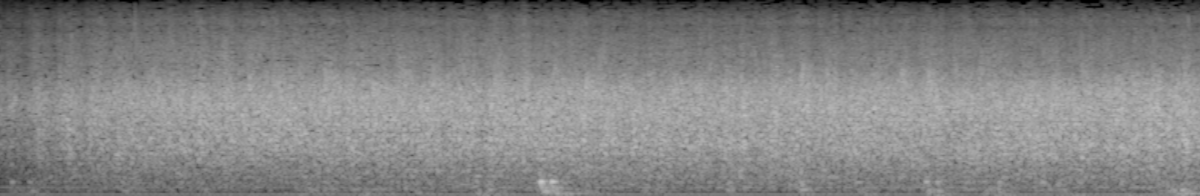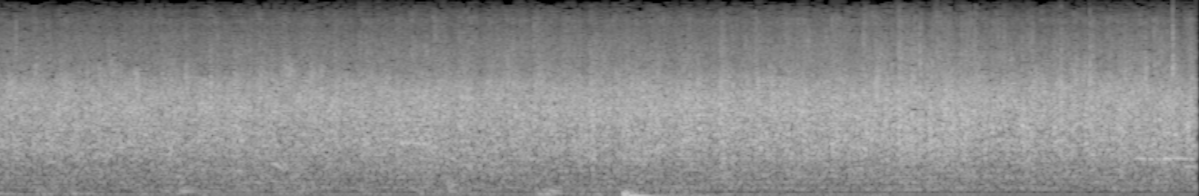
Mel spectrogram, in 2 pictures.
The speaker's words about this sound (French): Mesdames et messieurs, accueillez chaleureusement le grand humaniste Albert Jacquard.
